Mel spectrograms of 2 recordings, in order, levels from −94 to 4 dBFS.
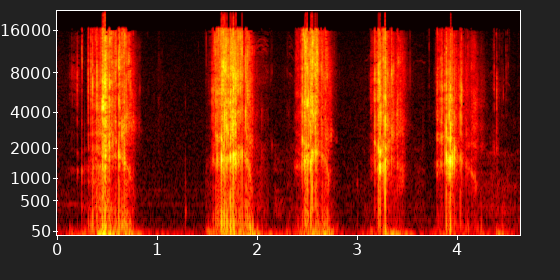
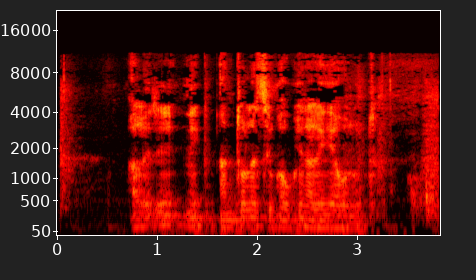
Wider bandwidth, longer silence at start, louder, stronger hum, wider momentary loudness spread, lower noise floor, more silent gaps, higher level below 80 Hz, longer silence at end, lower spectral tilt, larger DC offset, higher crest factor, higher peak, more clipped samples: first, over 20 kHz vs 12 kHz; first, 0.35 s vs 0.05 s; first, -15 LUFS vs -34 LUFS; neither; first, 20 LU vs 15 LU; second, -62 dBFS vs -68 dBFS; neither; first, -46 dBFS vs -68 dBFS; first, 0.45 s vs 0 s; about the same, 1 dB/octave vs 0.5 dB/octave; neither; second, 20 dB vs 26 dB; first, 0 dBFS vs -12 dBFS; first, 0.1% vs under 0.1%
